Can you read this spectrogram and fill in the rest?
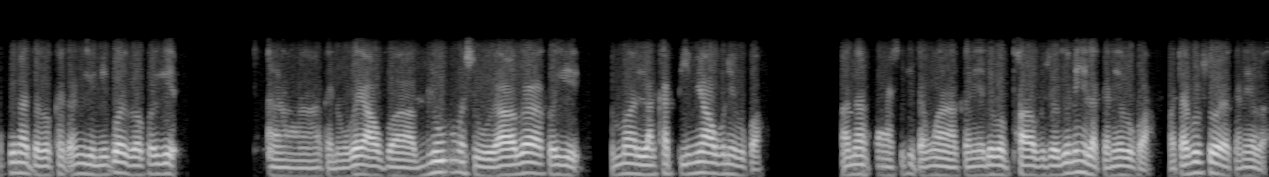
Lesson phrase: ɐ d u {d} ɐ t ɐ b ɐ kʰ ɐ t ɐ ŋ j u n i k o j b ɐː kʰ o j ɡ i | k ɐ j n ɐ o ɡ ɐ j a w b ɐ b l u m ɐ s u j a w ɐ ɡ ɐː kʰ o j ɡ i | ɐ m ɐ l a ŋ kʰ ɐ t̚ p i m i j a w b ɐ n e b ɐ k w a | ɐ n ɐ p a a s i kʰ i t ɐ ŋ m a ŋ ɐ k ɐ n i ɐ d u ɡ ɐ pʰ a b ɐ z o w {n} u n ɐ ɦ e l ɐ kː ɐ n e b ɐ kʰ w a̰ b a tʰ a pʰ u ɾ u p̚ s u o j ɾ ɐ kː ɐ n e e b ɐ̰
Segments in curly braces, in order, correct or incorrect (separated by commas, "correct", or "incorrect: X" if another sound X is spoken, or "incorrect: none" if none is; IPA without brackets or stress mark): incorrect: n, incorrect: d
